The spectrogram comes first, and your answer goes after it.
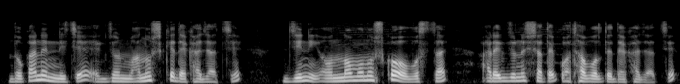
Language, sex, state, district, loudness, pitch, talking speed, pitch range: Bengali, male, Tripura, Dhalai, -19 LUFS, 145 Hz, 130 wpm, 130-160 Hz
